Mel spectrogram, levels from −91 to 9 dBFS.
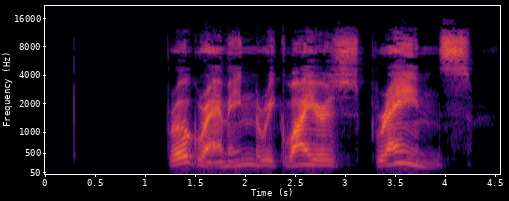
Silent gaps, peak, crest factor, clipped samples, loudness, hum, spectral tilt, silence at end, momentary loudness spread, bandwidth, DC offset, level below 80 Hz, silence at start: none; -8 dBFS; 20 dB; under 0.1%; -25 LUFS; none; 1 dB/octave; 0.3 s; 11 LU; 15.5 kHz; under 0.1%; -78 dBFS; 1.25 s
